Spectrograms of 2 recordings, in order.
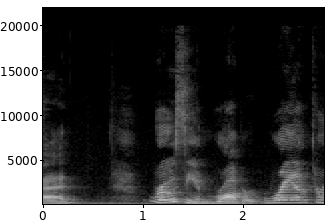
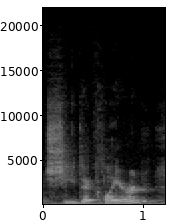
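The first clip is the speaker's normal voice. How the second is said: plain reading voice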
